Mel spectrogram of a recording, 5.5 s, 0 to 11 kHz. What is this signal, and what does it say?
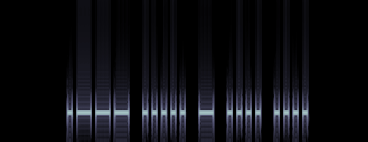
Morse code, heard as a keyed tone, about 17 wpm, 700 Hz. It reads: J5THH
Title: Five Challenging Letter-Number Combinations 17wpm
